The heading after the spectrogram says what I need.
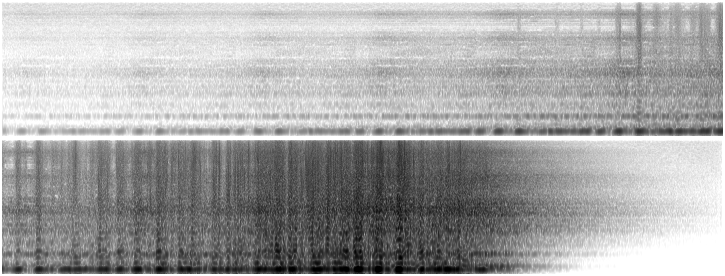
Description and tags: Horror Tension Reverse
Cinematic horror sound
Cinematic, haunted, horror, scary, sinister, sound, thrill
